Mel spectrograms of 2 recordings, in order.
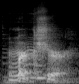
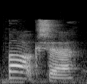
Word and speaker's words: Berkshire: got this all right Berkshire Berkshire box yeah I'm pretty sure it's not vogue sure is she's saying Berkshire Berkshire it's like with an a Berkshire if you are from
